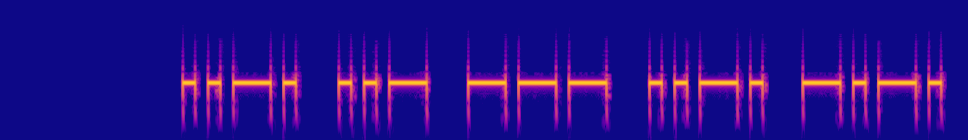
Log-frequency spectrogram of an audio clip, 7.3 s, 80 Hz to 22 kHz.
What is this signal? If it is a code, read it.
Morse code, heard as a keyed tone, about 13 wpm, 800 Hz. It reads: FUOFC
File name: LEZIONI / 7 GF9Z / 7 GF 12wpm 2122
